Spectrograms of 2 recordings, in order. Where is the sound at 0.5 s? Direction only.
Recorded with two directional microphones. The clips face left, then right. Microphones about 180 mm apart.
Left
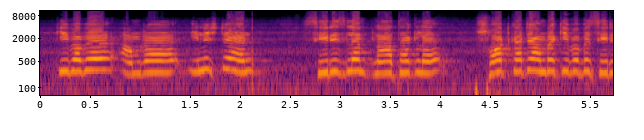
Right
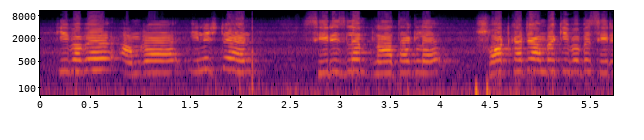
15° left (ahead or behind).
